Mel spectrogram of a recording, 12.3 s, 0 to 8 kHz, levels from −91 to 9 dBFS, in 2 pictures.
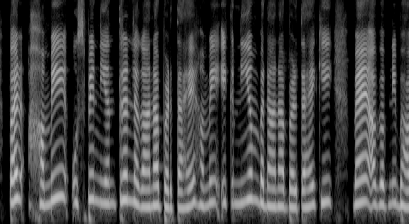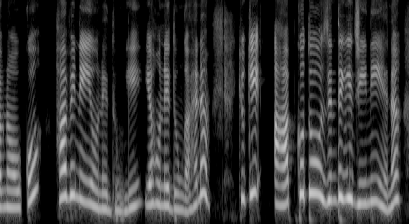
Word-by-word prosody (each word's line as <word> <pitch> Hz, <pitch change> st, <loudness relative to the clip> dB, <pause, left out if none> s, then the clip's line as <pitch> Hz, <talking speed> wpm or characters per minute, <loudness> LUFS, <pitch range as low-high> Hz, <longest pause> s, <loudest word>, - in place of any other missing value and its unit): पर 330 Hz, +3 st, +7 dB, 0.2 s
हमें 320 Hz, +8 st, +2 dB
उस 285 Hz, -1 st, -4 dB
पे 345 Hz, -, +3 dB
नियंत्रण 295 Hz, +2 st, -1 dB
लगाना 255 Hz, -3 st, +2 dB
पड़ता 225 Hz, -2 st, -1 dB
है, 230 Hz, +5 st, 0 dB
हमें 265 Hz, 0 st, -3 dB
एक 290 Hz, -1 st, -5 dB
नियम 315 Hz, +4 st, -2 dB
बनाना 245 Hz, -4 st, +1 dB
पड़ता 230 Hz, 0 st, 0 dB
है 240 Hz, +2 st, 0 dB
कि 295 Hz, +4 st, -4 dB, 0.3 s
मैं 295 Hz, +2 st, +7 dB
अब 270 Hz, 0 st, +1 dB
अपनी 270 Hz, +2 st, -3 dB
भावनाओं 230 Hz, -3 st, -1 dB
को 330 Hz, +7 st, +2 dB, 0.3 s
हावी 380 Hz, +2 st, +5 dB
नहीं 320 Hz, -6 st, 0 dB
होने 220 Hz, -5 st, -2 dB
दूँगी 195 Hz, +8 st, -6 dB
या 270 Hz, 0 st, 0 dB
होने 265 Hz, -3 st, -2 dB
दूँगा, 200 Hz, -5 st, -7 dB
है 245 Hz, +9 st, -4 dB
ना? 410 Hz, -1 st, +2 dB, 0.5 s
क्योंकि 400 Hz, +5 st, +3 dB, 0.3 s
आपको 280 Hz, +10 st, +3 dB
तो 420 Hz, -2 st, +4 dB
ज़िंदगी 340 Hz, +2 st, +3 dB
जीनी 285 Hz, +1 st, -2 dB
है 230 Hz, -5 st, -3 dB
ना, 300 Hz, +9 st, 0 dB
275 Hz, 175 wpm, -23 LUFS, 240-320 Hz, 0.5 s, पर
